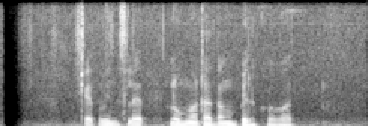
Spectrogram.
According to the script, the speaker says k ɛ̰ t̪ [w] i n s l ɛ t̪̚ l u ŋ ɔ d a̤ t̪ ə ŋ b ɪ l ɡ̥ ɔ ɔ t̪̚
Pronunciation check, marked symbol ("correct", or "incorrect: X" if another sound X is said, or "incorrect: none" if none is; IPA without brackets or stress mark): correct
